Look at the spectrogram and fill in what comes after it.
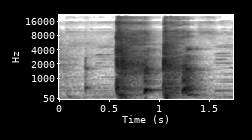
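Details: Cough.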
